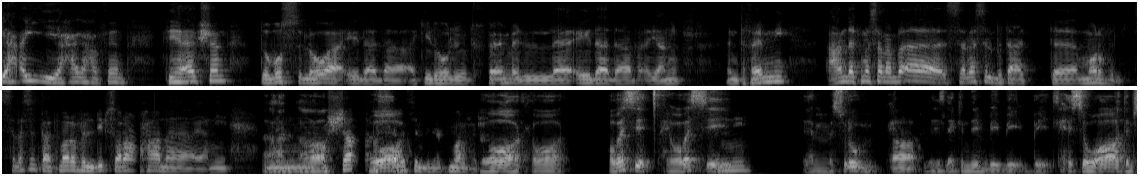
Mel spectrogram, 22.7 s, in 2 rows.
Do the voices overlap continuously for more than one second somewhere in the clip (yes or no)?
yes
